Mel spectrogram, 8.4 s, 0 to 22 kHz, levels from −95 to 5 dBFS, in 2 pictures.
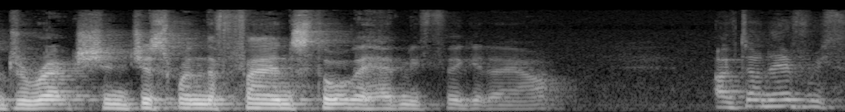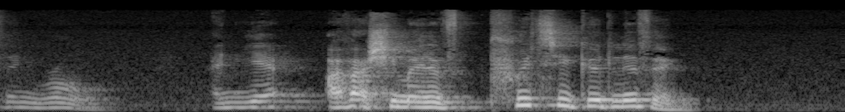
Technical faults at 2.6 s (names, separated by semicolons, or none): none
